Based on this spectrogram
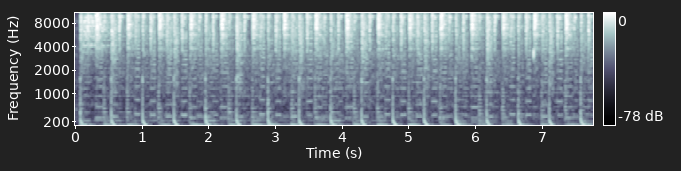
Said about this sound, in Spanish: Pero si escuchas, ¿escuchas la canción? Sí. Sí, me habías dicho, ¿no? Que salía esa rola.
